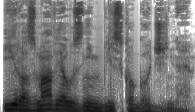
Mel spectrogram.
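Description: Low, husky male audiobook narrator. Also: normal speed, dry recording, studio quality. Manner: expressive storytelling. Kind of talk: scripted literary narration.

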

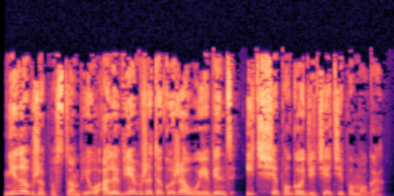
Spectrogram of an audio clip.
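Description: A bold, warm-hearted young woman in an audiobook who pleads earnestly and coaxes, as a woman narrator voices her. Her voice is of middle height. It sounds dry and close to the mic. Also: medium pitch, fast talker, no echo, natural voice. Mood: coaxing. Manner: coaxing, earnest.

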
